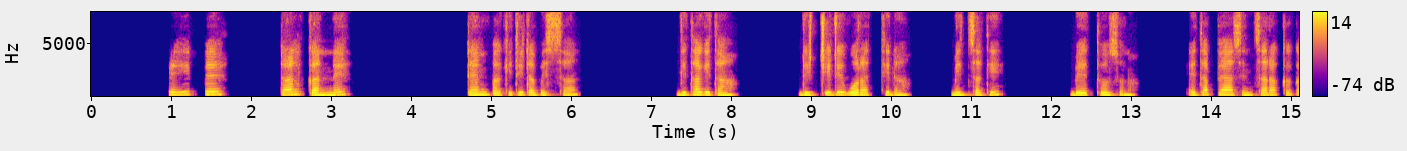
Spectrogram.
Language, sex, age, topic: Gamo, female, 25-35, government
